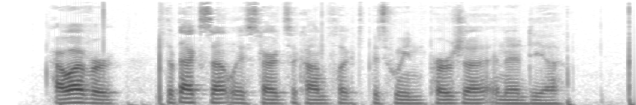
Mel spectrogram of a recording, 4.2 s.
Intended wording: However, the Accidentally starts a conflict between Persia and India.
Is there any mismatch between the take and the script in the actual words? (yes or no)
no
